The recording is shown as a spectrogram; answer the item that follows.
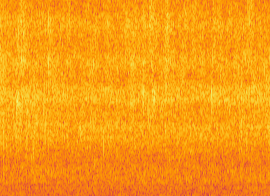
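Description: Sliced onions sizzling steadily in hot ghee in a frying pan.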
